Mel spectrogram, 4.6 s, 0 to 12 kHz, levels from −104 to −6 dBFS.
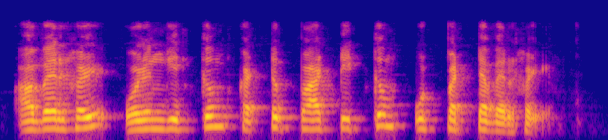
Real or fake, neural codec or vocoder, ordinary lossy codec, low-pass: fake; codec, 16 kHz, 8 kbps, FunCodec, trained on LibriTTS, 25 frames a second; Opus, 64 kbps; 7.2 kHz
